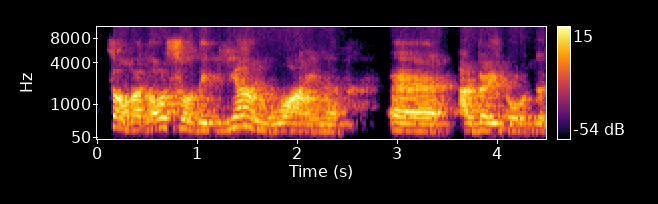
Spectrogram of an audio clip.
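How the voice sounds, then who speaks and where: In an Italian accent, a woman talks at a very slow pace with medium pitch and ordinary pitch variation, and the room echo is audible. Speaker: winemaker. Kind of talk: interview. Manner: halting.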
